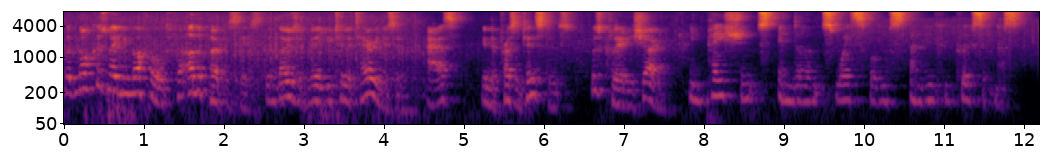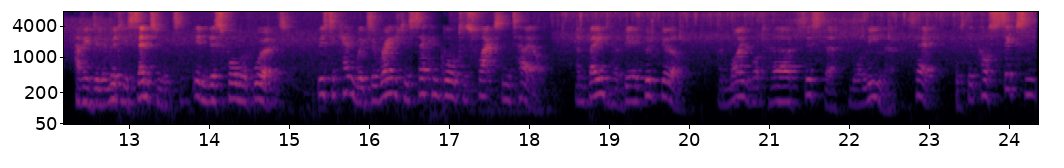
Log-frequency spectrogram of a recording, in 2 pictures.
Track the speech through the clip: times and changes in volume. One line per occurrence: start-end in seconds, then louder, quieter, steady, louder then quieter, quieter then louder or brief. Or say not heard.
0.0-24.3 quieter.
